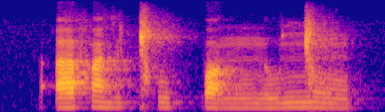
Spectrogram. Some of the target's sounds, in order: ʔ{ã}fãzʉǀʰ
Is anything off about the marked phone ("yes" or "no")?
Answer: yes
